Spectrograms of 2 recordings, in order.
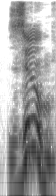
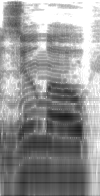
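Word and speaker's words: Xumo: of Philo, and Zumo, which I guess this is pronounced Zumo. My apology. I've been pronouncing it Zoom for the last year.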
